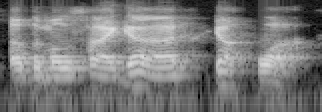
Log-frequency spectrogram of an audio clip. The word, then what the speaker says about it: Yahweh: the most high God yahwa that's his pronounce the name it's not Yahweh yahwa that's how you say it in the Paleo hebraic or Aramaic tongue so they uh retained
